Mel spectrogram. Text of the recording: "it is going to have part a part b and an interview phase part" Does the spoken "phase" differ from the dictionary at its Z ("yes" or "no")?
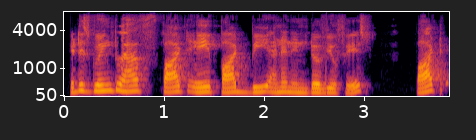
yes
